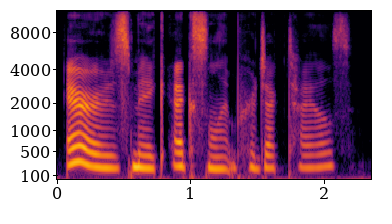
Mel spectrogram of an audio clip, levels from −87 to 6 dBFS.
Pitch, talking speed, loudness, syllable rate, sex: 225 Hz, 100 wpm, -16 LUFS, 4.8 syllables/s, female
